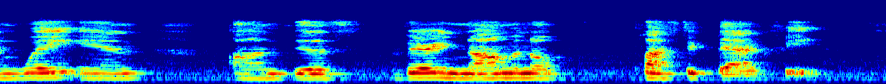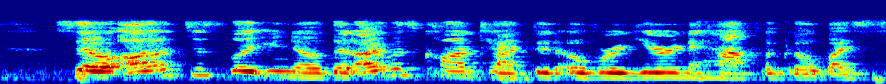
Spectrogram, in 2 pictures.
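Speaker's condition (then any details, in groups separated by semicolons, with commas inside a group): No condition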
